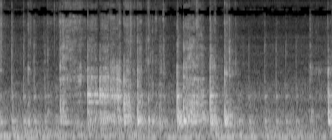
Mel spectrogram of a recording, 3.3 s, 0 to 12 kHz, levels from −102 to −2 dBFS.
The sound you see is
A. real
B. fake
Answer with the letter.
A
